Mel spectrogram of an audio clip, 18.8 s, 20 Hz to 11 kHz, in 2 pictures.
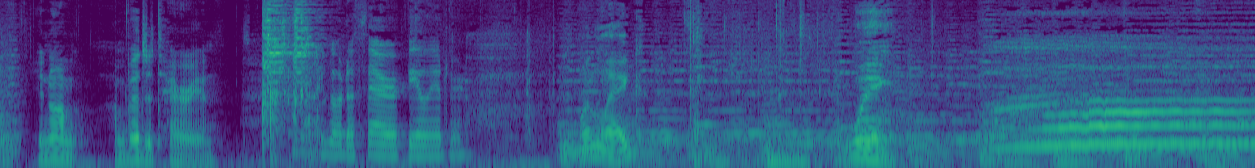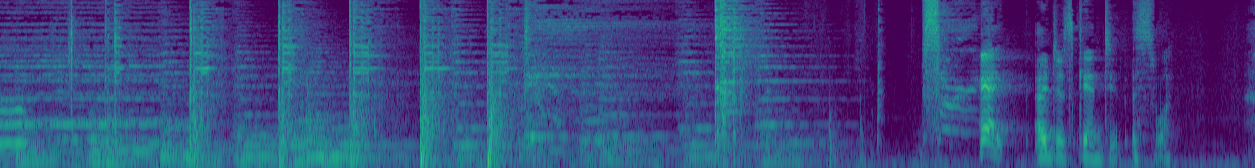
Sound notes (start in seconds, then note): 11.5 cleaver tings against bone; 13.3 woman laughing; 17.0 laughs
